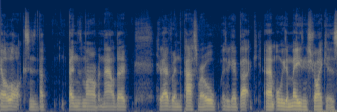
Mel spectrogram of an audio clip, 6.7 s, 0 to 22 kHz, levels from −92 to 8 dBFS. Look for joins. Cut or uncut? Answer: cut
